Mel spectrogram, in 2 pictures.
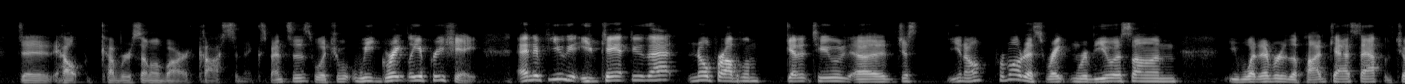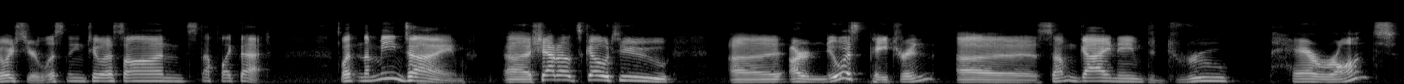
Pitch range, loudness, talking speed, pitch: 115-160 Hz, -23 LUFS, 145 wpm, 140 Hz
